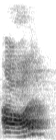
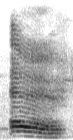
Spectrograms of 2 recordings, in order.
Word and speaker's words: R: It is not R, it is air, air.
